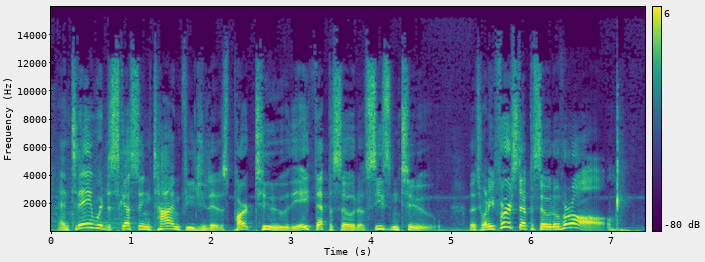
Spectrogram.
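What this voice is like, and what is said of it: Exaggerated radio announcer voice. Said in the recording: “You really got your announcer voice on.”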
